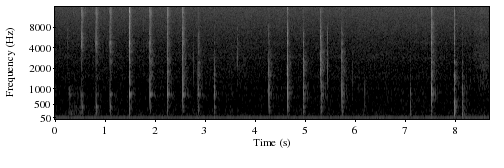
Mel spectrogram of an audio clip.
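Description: Fingers tap and scratch on the ridges of a plastic Game Boy Tetris cartridge, producing about nineteen short, dry, bright clicks in two uneven clusters with a brief gap between them. The clicks die away almost instantly over a quiet, steady low hum.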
